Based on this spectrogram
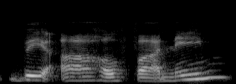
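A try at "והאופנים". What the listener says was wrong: V'ha-ofanim, yes, but yeah, there's a hey with the a as the second syllable. V'ha-ofanim.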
